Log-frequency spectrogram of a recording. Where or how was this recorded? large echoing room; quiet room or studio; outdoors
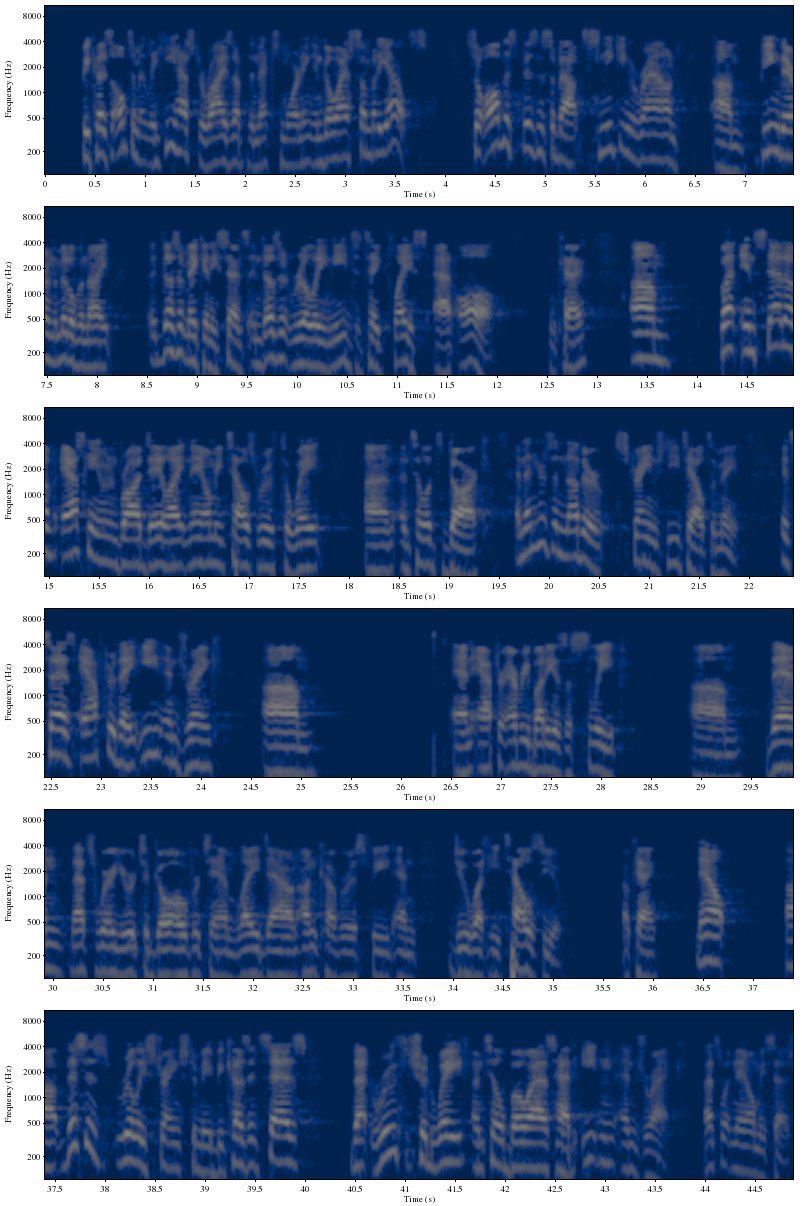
large echoing room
